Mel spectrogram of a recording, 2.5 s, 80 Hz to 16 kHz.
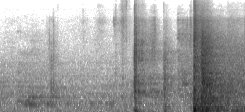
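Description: A 4 kg throwing shot thrown hard into a hanging tarp, hitting it with one sharp thud near the end that echoes through a large hall, after a softer thump a little earlier.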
